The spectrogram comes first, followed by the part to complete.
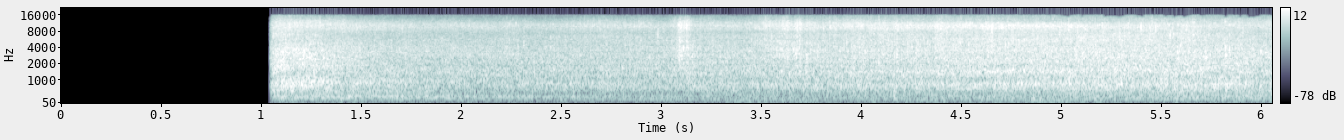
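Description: Steady hiss of rain on a wet street, cutting in suddenly about a second in and swelling a little towards the end, with one brief click about three seconds in.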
